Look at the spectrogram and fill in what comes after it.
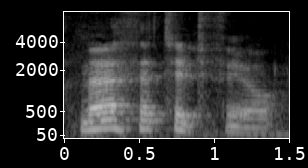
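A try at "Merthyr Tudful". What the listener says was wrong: It's a V, not an F, it's Merthyr Tydfil.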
